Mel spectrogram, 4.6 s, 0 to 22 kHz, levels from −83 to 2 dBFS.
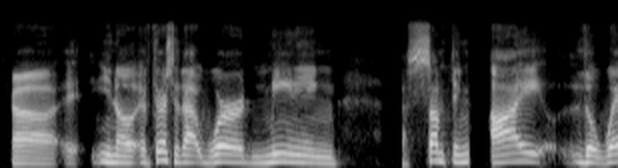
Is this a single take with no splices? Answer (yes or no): no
